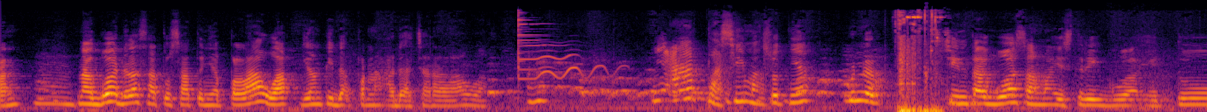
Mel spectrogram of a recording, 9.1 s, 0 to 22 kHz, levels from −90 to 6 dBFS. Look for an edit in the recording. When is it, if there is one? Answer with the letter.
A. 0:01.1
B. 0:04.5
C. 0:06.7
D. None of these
C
